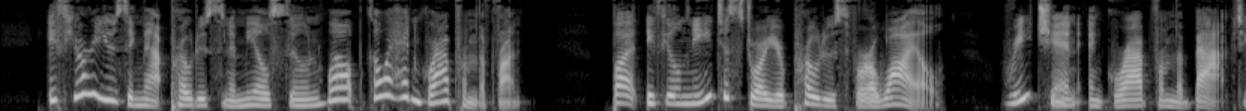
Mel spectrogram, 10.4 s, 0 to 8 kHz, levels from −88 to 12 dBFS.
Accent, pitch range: American, 155-230 Hz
